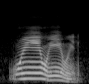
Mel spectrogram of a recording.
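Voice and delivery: squeaky high-pitched wees. Acted. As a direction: squeal like a little piglet. Playful squeaky noises on stream.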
